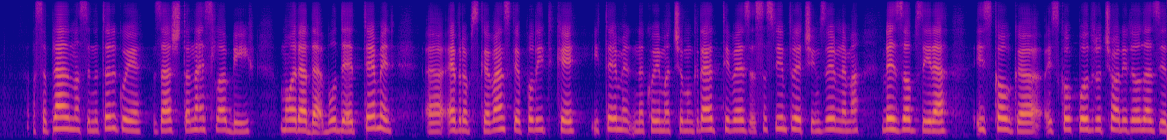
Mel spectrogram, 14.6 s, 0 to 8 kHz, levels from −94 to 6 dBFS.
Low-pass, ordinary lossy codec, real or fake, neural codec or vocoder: none; none; fake; codec, 16 kHz, 0.3 kbps, FocalCodec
